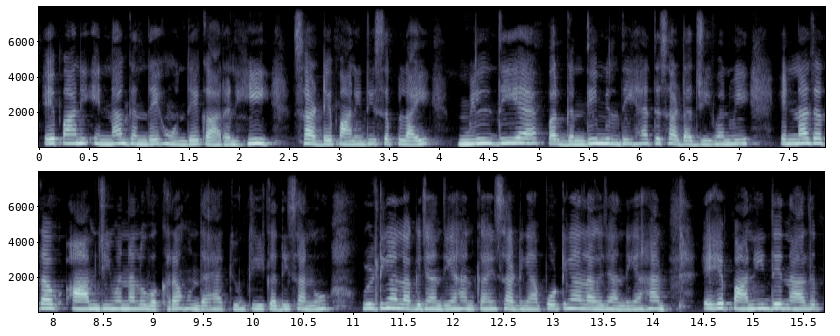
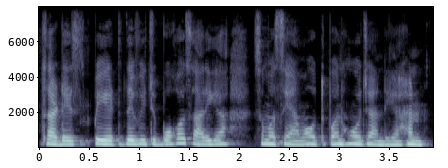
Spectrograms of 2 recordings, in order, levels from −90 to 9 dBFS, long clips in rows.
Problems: background sounds at intervals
